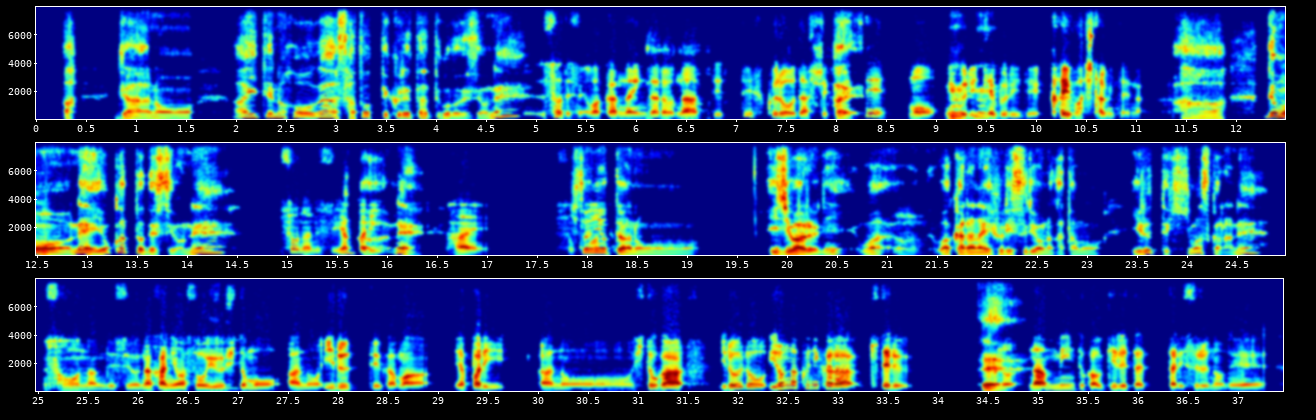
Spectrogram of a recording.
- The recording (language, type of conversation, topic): Japanese, podcast, 言葉が通じない場所で、どのようにコミュニケーションを取りますか？
- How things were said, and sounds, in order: none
